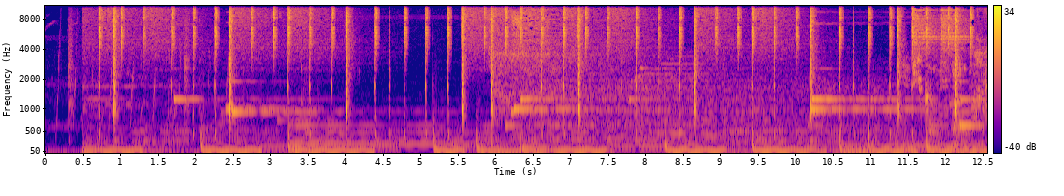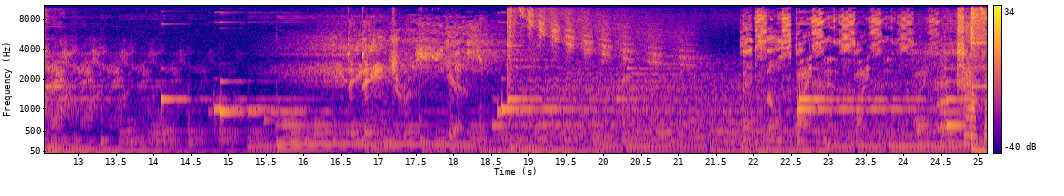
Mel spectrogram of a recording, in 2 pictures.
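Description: A loud rap track with booming bass and crisp, steady percussion hits, the beat briefly thinning out midway before the full instrumental drops back in.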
